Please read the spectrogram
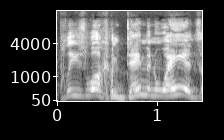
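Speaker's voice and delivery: stage announcer calling the next act. Retold or imitated. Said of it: "they're like".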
